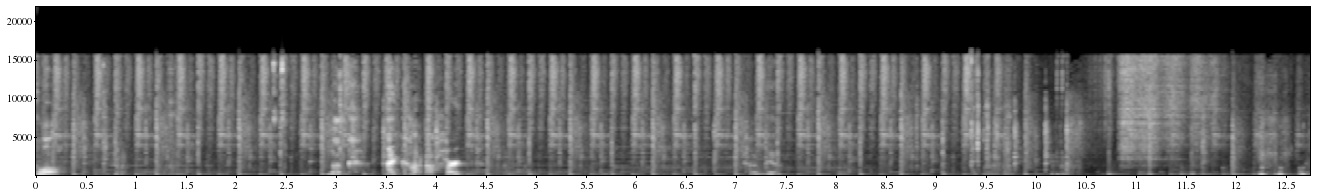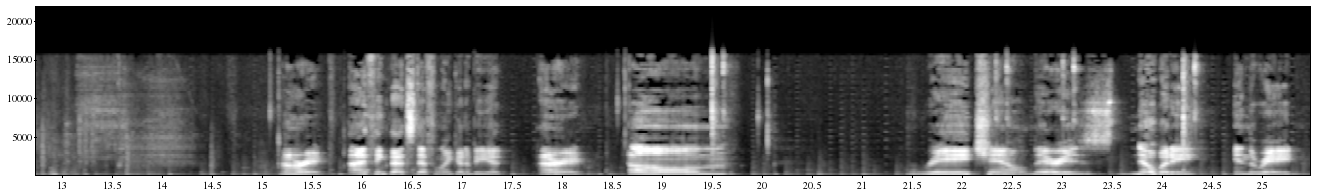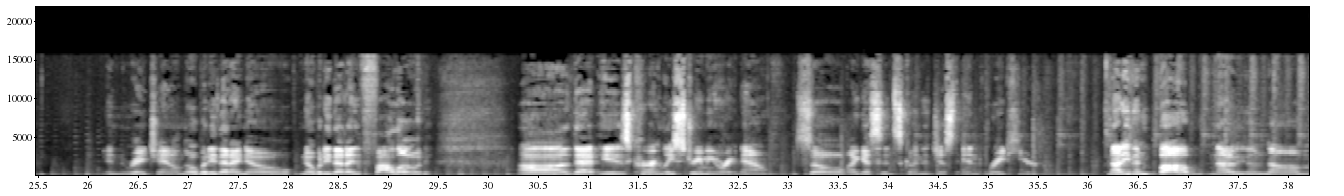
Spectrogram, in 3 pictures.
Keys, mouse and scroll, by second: 0.7 space, 2.4 click, 2.8 space, 9.5 space.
